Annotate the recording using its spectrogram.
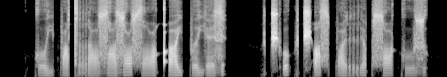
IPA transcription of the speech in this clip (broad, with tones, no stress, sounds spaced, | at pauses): k o˨ j p ɨ˨ tˤ r œ˨ zˤ ɨ˨ z o˦ sˤ j u˨ qʼ ɔ˦ j p ə˦ j ɛ˦ z | t͡ʃʼ o˦ k t͡ʃʼ e˧ sˤ p œ˨ r ɨ˦˨ p sˤ œ˦ k u˧ z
